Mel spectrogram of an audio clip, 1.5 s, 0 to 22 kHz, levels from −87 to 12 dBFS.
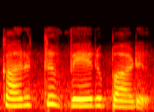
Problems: constant background noise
